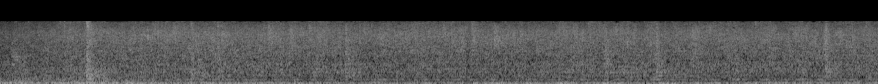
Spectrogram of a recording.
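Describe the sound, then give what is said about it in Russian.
Rain falls outside as a steady, dense hiss that holds even and continuous throughout, with only faint scattered drop-like ticks. “Ничего не слышите? Прислушайтесь! Там, снаружи! Это дождь. Идет дождь.”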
